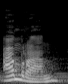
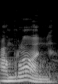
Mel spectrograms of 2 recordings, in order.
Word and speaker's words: Amram: So the name Imran is originally Hebrew, likely pronounced Amram or Amran. So there's an M at the end or an N at the end, both ways that it's pronounced.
